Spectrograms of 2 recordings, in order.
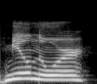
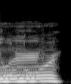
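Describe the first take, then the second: First: It is said in Dennis Reynolds's Philadelphia accent. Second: It is said in his own plain voice.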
